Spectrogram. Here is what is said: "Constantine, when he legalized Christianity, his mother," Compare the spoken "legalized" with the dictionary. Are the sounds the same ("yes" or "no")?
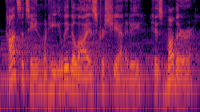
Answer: yes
